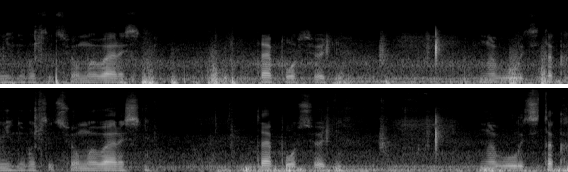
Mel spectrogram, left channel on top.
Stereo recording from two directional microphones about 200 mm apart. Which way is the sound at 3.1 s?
55° right (ahead or behind).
